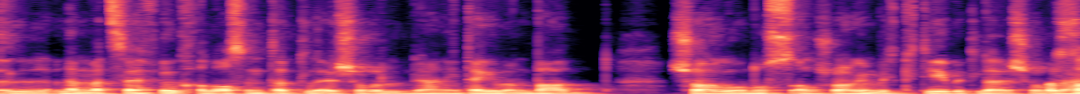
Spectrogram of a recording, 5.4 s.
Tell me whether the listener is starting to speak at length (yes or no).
yes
